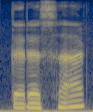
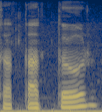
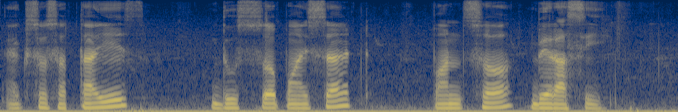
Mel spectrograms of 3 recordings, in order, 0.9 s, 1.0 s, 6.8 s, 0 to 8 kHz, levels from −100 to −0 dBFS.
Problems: none marked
